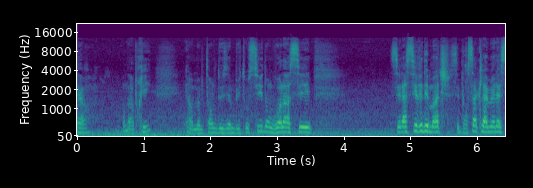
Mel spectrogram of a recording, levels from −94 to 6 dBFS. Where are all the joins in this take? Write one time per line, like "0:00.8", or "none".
none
